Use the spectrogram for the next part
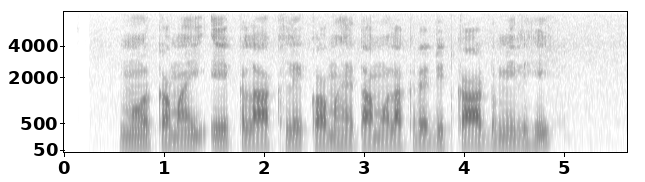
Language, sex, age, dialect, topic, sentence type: Chhattisgarhi, male, 18-24, Northern/Bhandar, banking, question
